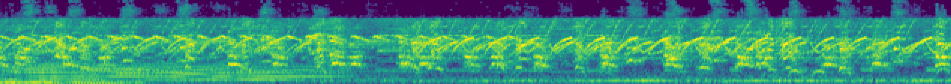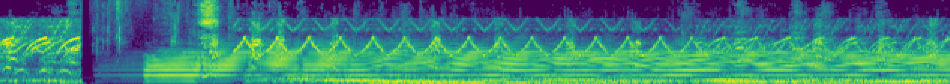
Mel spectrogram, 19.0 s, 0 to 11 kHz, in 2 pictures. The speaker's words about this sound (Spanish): Además, guardar silencio en casa, poner los auriculares y escuchar Chile, el zumbido de la tierra 2013.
